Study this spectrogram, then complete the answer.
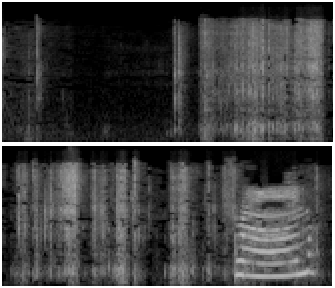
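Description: An envelope with a shirt inside being handled and torn open, crinkling paper and tearing bursts in close quick rustles mixed with a person talking, ending in a louder stretch of voice.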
